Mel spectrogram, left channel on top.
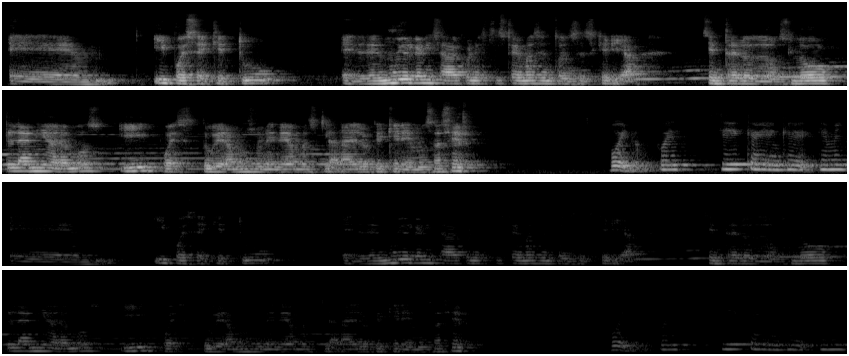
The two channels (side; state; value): right; quieter; 24.9 dB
